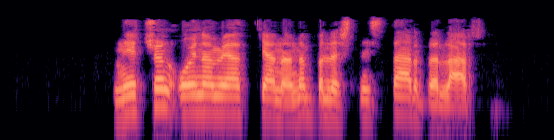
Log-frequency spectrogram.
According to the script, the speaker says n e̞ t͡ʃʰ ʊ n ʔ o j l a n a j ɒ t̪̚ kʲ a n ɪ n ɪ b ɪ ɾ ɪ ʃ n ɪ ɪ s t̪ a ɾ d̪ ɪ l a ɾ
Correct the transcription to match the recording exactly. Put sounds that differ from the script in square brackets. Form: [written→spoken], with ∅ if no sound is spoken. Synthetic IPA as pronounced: n e̞ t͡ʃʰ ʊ n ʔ o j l a [n→m] a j ɒ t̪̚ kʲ a n ɪ n ɪ b ɪ [ɾ→l] ɪ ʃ n ɪ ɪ s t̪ a ɾ d̪ ɪ l a ɾ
